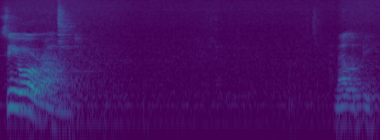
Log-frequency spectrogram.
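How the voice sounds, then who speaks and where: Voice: mid-range voice, big pitch swings, very fast, mellow, natural voice. A performer acting a worn-out, lovesick male gumshoe, earnest and dramatic in a hardboiled noir stage play. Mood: weary, wistful. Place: indoor stage, heavy room echo. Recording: very echoey stage recording.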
